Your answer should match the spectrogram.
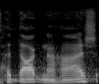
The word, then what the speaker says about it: Hadag Nahash: One of his favorite bands, who he introduced me to, and I love, is Hadag Nahash. Am I saying it right? Yeah, they said it right, yeah.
